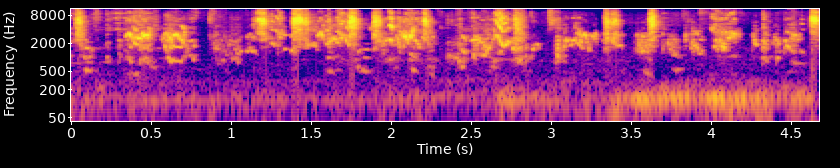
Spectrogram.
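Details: Loud, lively budgie chatter fills the recording with bright, scratchy chirps and squawky warbled notes in rapid uneven bursts. A low buzzing hum joins in the second half.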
